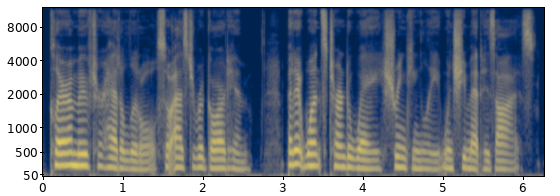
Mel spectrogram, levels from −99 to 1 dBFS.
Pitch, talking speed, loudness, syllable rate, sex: 190 Hz, 210 wpm, -19 LUFS, 5.4 syllables/s, female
